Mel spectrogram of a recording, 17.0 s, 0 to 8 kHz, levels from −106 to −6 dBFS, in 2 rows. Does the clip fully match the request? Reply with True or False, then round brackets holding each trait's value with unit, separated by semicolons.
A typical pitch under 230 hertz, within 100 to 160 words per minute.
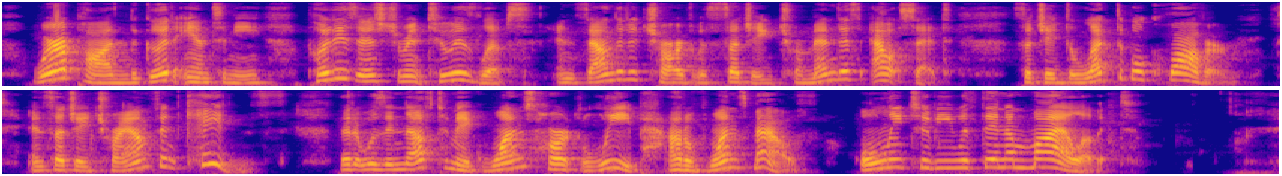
False (190 Hz; 175 wpm)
